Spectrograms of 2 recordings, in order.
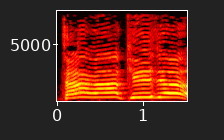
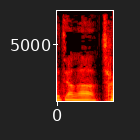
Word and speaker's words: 장학: 발음 정확히 다시요. – 장학 퀴즈! – 장학 어, 장악. 장악은 아닙니다. 장악은 뭘 마음대로 휘두를 때 장악했다 뭐 그러잖아요.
